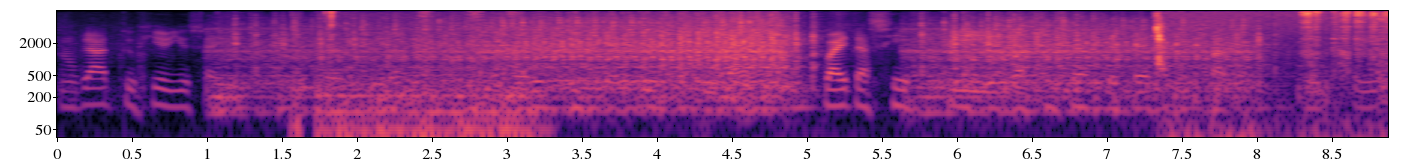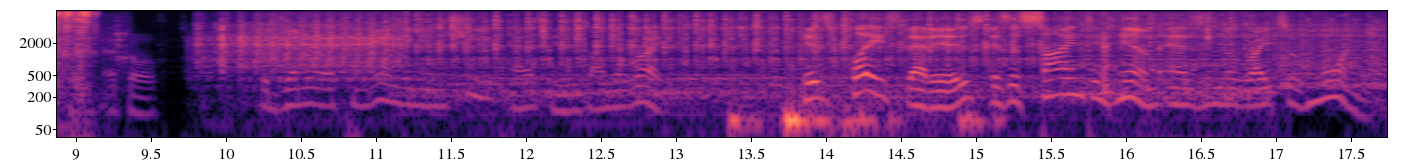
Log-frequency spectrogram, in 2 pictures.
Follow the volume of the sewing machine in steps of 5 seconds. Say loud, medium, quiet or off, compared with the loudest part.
loud, loud, medium, medium.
